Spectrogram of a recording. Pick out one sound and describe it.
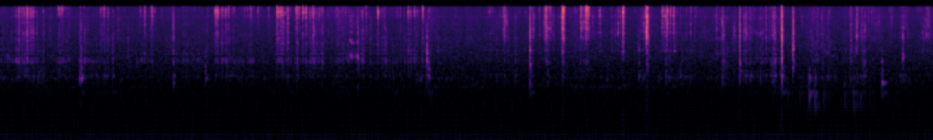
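Small metal parts clink and click as they are handled.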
